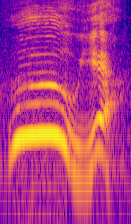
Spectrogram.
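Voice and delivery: high, loud whoop; excited whoop. Real, not acted. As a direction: let out a whoop of joy. Excited over the steak.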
